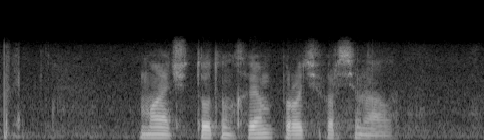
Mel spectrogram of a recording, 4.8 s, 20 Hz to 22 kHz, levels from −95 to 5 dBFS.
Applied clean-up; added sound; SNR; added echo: none; none; none; none.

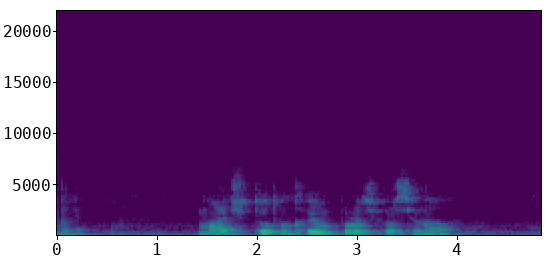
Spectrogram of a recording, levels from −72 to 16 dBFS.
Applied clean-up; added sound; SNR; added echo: none; none; none; reverberation time 0.6 s.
